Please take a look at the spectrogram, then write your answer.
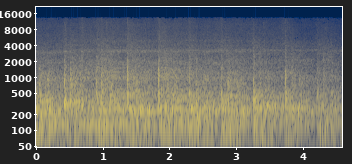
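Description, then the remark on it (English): A horse gallops on KER's purpose-built high-speed equine treadmill during exercise physiology research, its hooves striking in a steady rhythm of about two beats per second over a constant loud mechanical whir and rumble. “KER uses an equine treadmill for its exercise physiology research.”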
